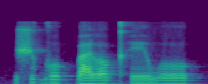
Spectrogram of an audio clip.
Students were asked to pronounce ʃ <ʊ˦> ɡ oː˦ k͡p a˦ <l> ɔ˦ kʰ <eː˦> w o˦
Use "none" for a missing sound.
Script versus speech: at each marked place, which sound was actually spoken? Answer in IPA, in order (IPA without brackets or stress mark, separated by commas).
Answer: ʊ˦, l, eː˨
